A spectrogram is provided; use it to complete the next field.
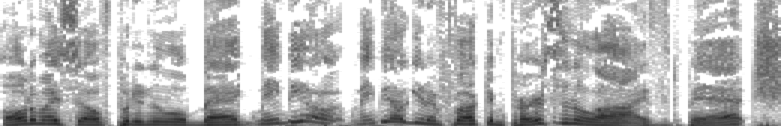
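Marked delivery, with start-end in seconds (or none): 1.7-5.2 bratty voice, much higher pitch. Joking about wanting a personal microphone, in a brat voice. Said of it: "That was a brat voice".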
